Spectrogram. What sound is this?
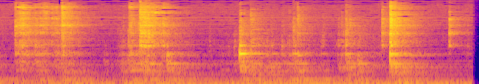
mono field recording made using a homemade mic
in a machine shop, sounds like filename--metal buffing machine
field-recording, machine, metallic, percussion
